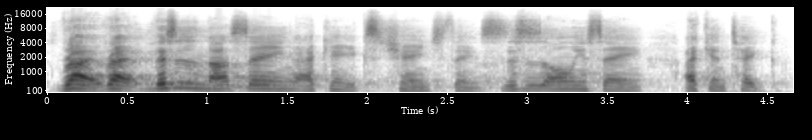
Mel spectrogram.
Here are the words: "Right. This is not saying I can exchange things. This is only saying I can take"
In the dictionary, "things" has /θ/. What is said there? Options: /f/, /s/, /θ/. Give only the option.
/θ/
